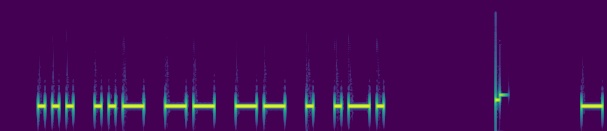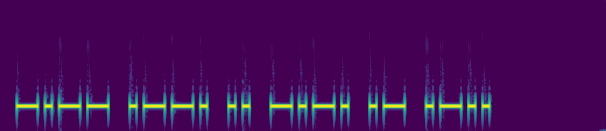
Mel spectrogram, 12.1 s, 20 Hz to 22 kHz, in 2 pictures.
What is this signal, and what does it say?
Morse code, heard as a keyed tone, about 17 wpm, 700 Hz. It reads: SUMMER TYPICAL
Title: Sentences from Top 1100 Words - New Word Drill Alt - 17wpm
